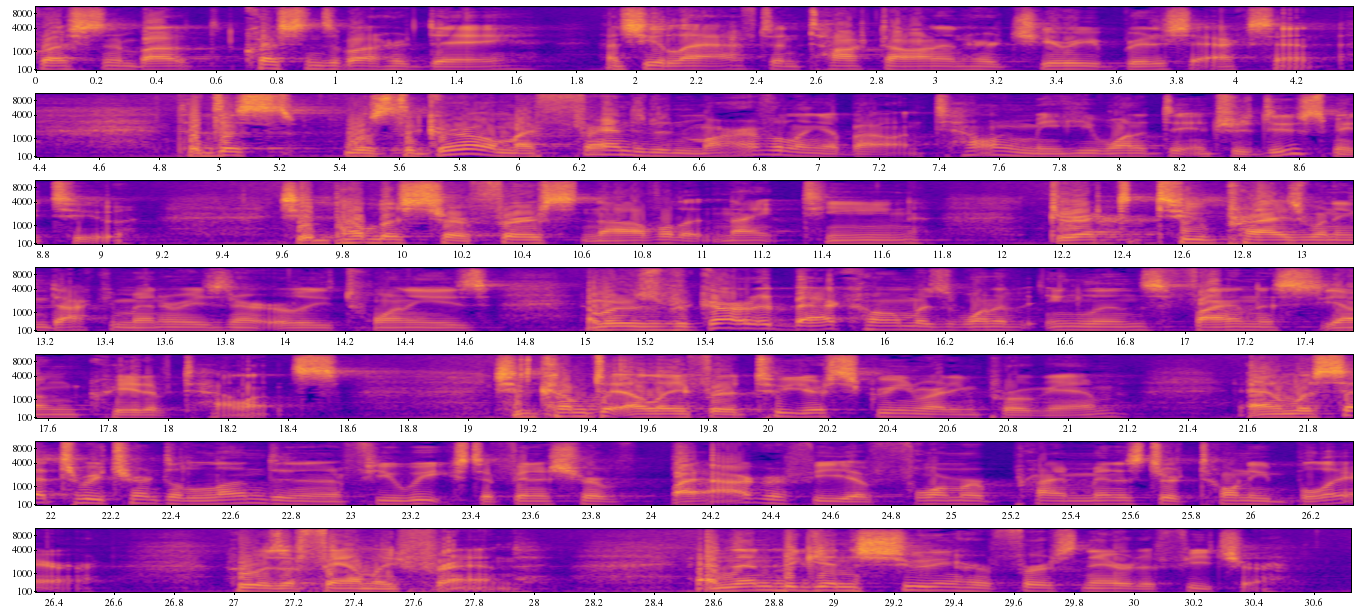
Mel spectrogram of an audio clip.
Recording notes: THIS EVENT WAS RECORDED LIVE AT SKYLIGHT BOOK MAY 1, 2013.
